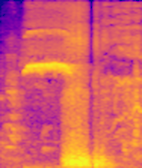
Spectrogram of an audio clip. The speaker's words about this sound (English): Whistle in. Stand up so you don't blow it in everybody's ears. Don't rush to do it. Slow down.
